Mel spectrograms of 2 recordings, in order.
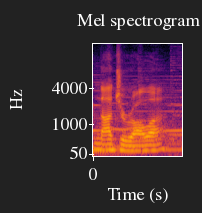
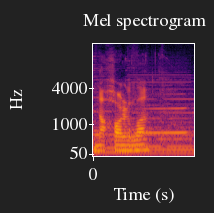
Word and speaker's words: Najarala: I've always said Najarala. I've heard some people say it's Najarla. I don't know how to pronounce it really, but that's what we're going to be hunting today.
